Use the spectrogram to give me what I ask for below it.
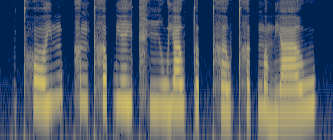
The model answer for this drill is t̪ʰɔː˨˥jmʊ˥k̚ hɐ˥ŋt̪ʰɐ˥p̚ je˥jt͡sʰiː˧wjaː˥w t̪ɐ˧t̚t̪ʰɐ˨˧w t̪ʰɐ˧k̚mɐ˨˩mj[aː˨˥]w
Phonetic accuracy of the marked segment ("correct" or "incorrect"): correct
